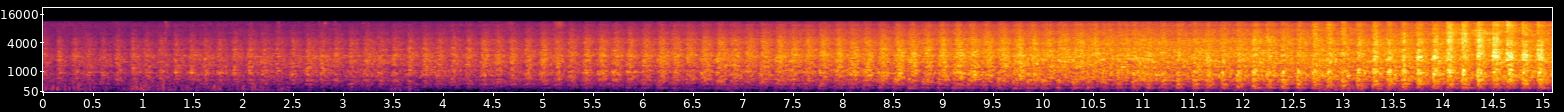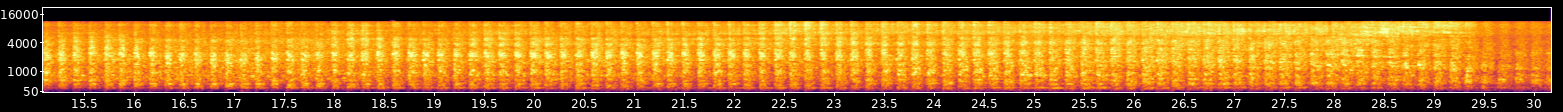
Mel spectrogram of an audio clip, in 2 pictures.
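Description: Steam locomotive working hard, its exhaust beating in a fast, even rhythm that grows steadily louder as it approaches, loudest from about halfway through, then dipping slightly as it passes near the end.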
